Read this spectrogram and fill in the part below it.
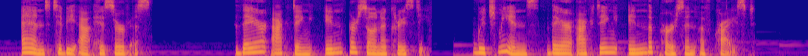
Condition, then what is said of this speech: No condition.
